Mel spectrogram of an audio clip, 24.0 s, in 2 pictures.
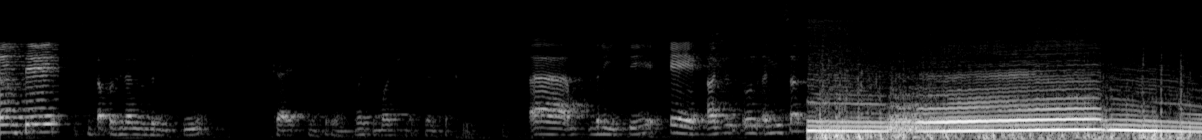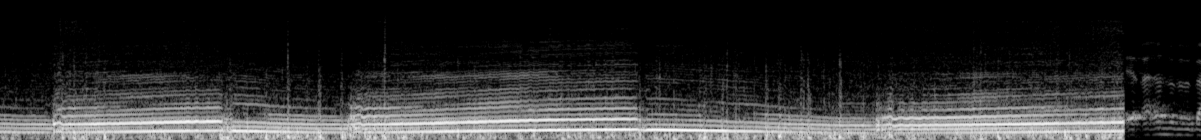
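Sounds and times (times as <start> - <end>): wind rush on microphone: 8.1 - 9.7, 10.4 - 16.4, 17.4 - 22.0
motorcycle engine running: 8.1 - 23.3.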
